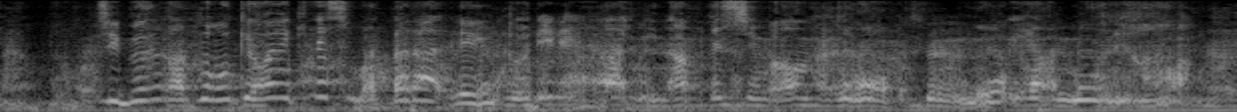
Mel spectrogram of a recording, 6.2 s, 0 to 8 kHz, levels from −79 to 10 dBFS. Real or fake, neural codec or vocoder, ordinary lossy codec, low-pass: fake; codec, 16 kHz, 2 kbps, FunCodec, trained on LibriTTS, 25 frames a second; none; none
